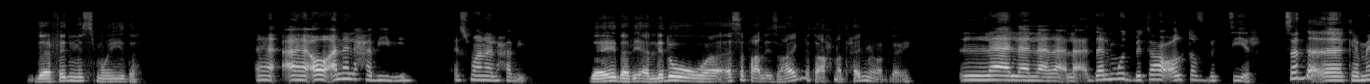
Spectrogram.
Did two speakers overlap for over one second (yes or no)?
no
